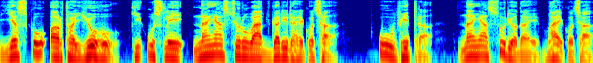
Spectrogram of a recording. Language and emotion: Nepali, neutral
